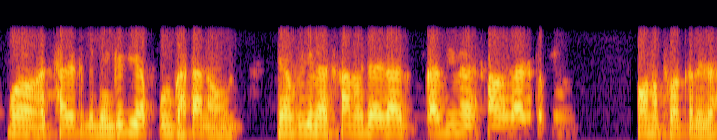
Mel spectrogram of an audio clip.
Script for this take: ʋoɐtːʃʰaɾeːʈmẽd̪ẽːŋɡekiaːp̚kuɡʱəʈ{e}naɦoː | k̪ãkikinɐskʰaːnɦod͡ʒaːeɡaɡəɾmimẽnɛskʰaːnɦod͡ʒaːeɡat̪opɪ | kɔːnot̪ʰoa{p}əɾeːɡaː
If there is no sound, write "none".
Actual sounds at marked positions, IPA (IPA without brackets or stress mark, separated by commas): a, k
